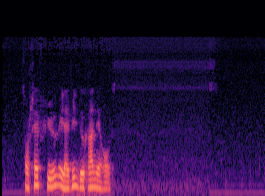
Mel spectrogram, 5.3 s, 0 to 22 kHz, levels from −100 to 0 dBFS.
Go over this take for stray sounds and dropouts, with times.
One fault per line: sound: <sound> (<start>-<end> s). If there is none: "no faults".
no faults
